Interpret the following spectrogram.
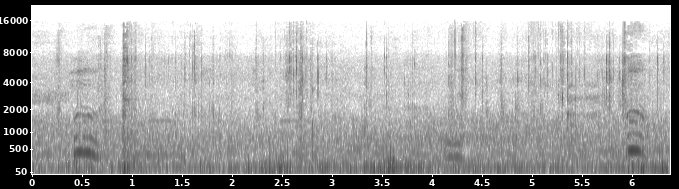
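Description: A toddler's short vocal sounds, each rising and falling in pitch, about half a second in and again around four seconds, over scattered crunches of small feet on gravel.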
